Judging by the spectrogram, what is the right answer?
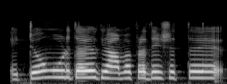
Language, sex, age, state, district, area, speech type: Malayalam, female, 30-45, Kerala, Wayanad, rural, spontaneous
